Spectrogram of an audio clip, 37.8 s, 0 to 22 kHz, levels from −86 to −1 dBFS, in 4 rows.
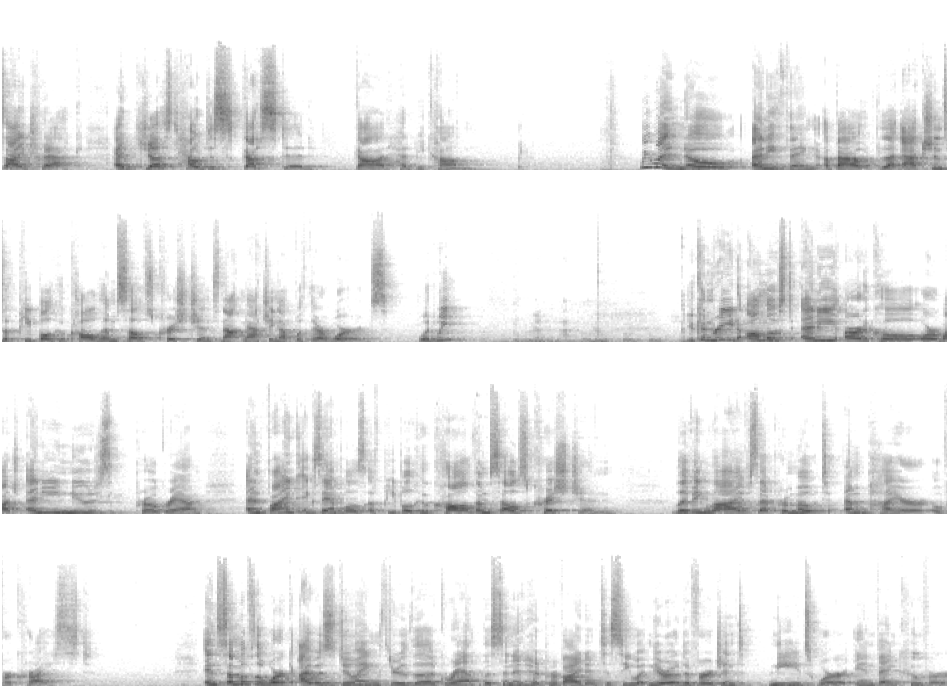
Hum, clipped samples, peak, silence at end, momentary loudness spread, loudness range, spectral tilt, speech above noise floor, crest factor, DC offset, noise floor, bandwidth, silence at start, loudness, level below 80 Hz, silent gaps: none; under 0.1%; -16 dBFS; 0 s; 12 LU; 7 LU; -3 dB/octave; 29 dB; 20 dB; under 0.1%; -66 dBFS; 17 kHz; 0 s; -36 LUFS; -74 dBFS; none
